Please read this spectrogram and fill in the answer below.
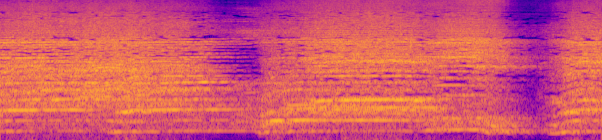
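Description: A large group of children chanting a prayer in unison, in long held phrases with short breaks about two and a half and five and a half seconds in.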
